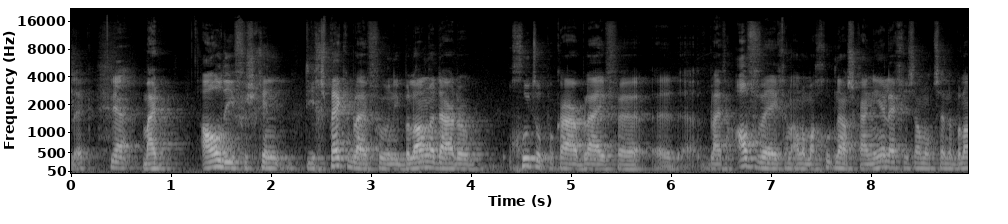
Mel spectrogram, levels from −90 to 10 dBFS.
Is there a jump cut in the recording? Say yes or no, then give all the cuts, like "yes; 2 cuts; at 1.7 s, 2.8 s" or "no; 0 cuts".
no; 0 cuts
